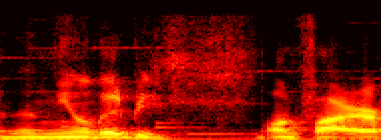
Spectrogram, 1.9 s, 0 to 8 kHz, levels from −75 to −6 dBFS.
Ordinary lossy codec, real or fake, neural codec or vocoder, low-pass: Opus, 64 kbps; real; none; 7.2 kHz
